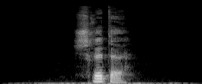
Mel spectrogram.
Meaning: nominative/accusative/genitive plural of Schritt
- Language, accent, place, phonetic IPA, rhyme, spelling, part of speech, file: German, Germany, Berlin, [ˈʃʁɪtə], -ɪtə, Schritte, noun, De-Schritte.ogg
